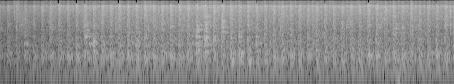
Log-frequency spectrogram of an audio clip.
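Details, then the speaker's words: Samsung top-load washer on a spin-only cycle: rapid heavy banging, roughly four knocks a second. The technician suspects a broken drum hub rather than the dampers or spring suspension. "You can hear the noise. I'm suspecting actually drum hub in a drum hub broken. I think that's why it's making uh loud noise."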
